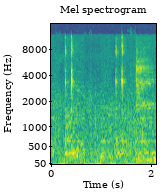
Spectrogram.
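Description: Near silence with a few faint computer mouse clicks, two close pairs about a second apart.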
